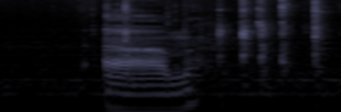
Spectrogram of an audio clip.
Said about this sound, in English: Here, you get to hear my mechanical keyboard. Here's some ASMR typing.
